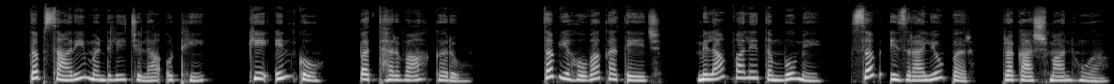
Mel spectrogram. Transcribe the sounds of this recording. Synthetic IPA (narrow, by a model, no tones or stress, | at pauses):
t̪ɐbsaːɾimɐ̃ɳɖəlit͡ʃɪlaʔʊʈʰi | kiʔɪnko | pɐt̪ʰːəɾʋaːɦkɐɾoː | t̪ɐbjɐɦoːʋakat̪eːd͡ʒ | mɪlaːpʋaːlet̪ɐ̃mbõmẽ | sɐbɪs̬ɾaːɪlijõpɐɾ | pɾɐkaːʃmaːnɦuaː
